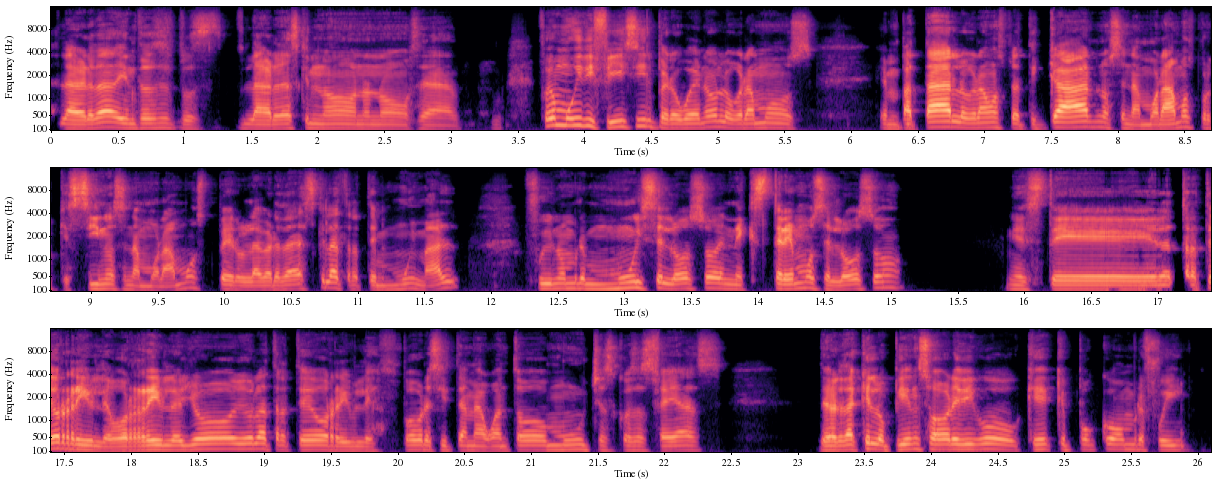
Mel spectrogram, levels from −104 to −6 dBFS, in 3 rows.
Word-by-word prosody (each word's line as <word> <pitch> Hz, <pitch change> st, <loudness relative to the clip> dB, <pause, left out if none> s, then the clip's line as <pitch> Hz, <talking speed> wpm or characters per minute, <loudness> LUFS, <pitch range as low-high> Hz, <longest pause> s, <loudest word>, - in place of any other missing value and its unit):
la 125 Hz, -2 st, +3 dB
verdad 125 Hz, +6 st, +4 dB
y -, -, +1 dB
entonces, 135 Hz, +1 st, -5 dB
pues, 115 Hz, -5 st, -6 dB
la 120 Hz, -1 st, -2 dB
verdad 120 Hz, +2 st, +1 dB
es 125 Hz, -, 0 dB
que 130 Hz, -, -9 dB
no 125 Hz, 0 st, -3 dB
no 120 Hz, -, -6 dB
no, 115 Hz, -1 st, -6 dB
o 110 Hz, -, -11 dB
sea, 105 Hz, -1 st, -6 dB, 0.6 s
fue 205 Hz, -, +1 dB
muy 215 Hz, 0 st, +2 dB
difícil, 170 Hz, 0 st, +2 dB
pero 130 Hz, -2 st, -2 dB
bueno, 135 Hz, +5 st, -2 dB
logramos 135 Hz, -3 st, -4 dB, 0.4 s
empatar, 160 Hz, +1 st, +7 dB
logramos 145 Hz, -1 st, -1 dB
platicar, 150 Hz, +8 st, +5 dB
nos 145 Hz, -4 st, -3 dB
enamoramos, 120 Hz, +5 st, 0 dB
porque 125 Hz, -2 st, -12 dB
sí 135 Hz, -, +6 dB
nos 135 Hz, -2 st, -1 dB
enamoramos, 115 Hz, +5 st, -7 dB
pero 120 Hz, -3 st, -3 dB
la 115 Hz, 0 st, -2 dB
verdad 120 Hz, +3 st, -2 dB
es -, -, -2 dB
que -, -, -10 dB
la 165 Hz, -1 st, 0 dB
traté 125 Hz, 0 st, -9 dB
muy 125 Hz, +5 st, -11 dB
mal. 135 Hz, +8 st, -4 dB, 0.5 s
Fui 145 Hz, -1 st, -5 dB
un 145 Hz, -, -6 dB
hombre 145 Hz, 0 st, -5 dB
muy 140 Hz, +5 st, -4 dB
celoso, 145 Hz, +1 st, +1 dB
en 135 Hz, -3 st, -7 dB
extremo 145 Hz, +5 st, +4 dB
celoso. 140 Hz, +8 st, -3 dB, 0.8 s
Este, 125 Hz, 0 st, +2 dB
la 125 Hz, 0 st, -2 dB
traté 130 Hz, +6 st, 0 dB
horrible 140 Hz, -9 st, +3 dB
horrible, 135 Hz, +3 st, +4 dB
yo 160 Hz, +3 st, +1 dB
yo 160 Hz, +1 st, -1 dB
la 160 Hz, -1 st, 0 dB
traté 135 Hz, +1 st, -4 dB
horrible, 120 Hz, -4 st, -3 dB, 0.2 s
pobrecita, 135 Hz, -2 st, -3 dB
me 125 Hz, -, -4 dB
aguantó 130 Hz, +3 st, -4 dB
muchas 135 Hz, -2 st, -6 dB
cosas 125 Hz, -3 st, -4 dB
feas. 130 Hz, 0 st, -4 dB, 0.7 s
De -, -, +1 dB
verdad 130 Hz, +3 st, +4 dB
que 170 Hz, -, +3 dB
lo 145 Hz, -6 st, 0 dB
pienso 150 Hz, +2 st, +2 dB
ahora, 150 Hz, 0 st, +4 dB
y -, -, +2 dB
digo: 150 Hz, -3 st, -1 dB
"Qué 145 Hz, 0 st, -2 dB
qué -, -, -9 dB
poco 145 Hz, +3 st, -7 dB
hombre 145 Hz, 0 st, -6 dB
fui", 135 Hz, -1 st, -7 dB
135 Hz, 170 wpm, -27 LUFS, 125-150 Hz, 0.8 s, empatar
